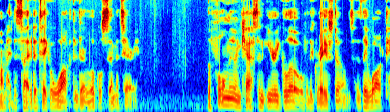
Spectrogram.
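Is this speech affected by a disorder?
No.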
